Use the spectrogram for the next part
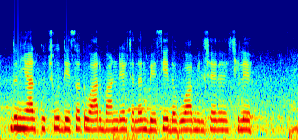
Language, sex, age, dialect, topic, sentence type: Magahi, female, 18-24, Northeastern/Surjapuri, banking, statement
